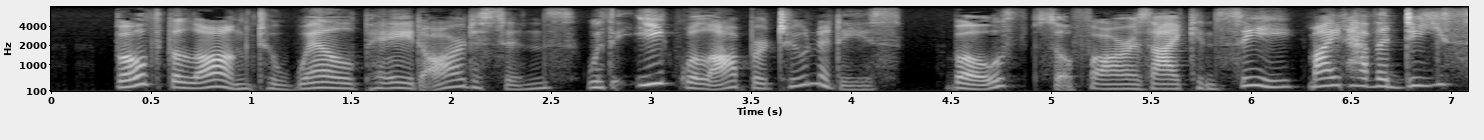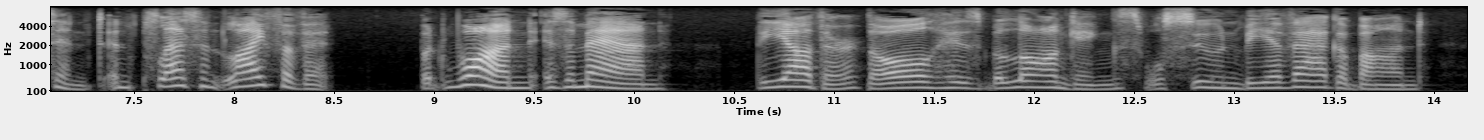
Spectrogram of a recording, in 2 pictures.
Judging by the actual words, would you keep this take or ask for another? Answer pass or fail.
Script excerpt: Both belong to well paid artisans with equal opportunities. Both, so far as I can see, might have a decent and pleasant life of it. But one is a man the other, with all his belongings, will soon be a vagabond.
fail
